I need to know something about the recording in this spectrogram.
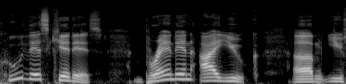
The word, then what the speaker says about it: Aiyuk: let's talk about who this kid is brandon i yook you say vinay it's i you for all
